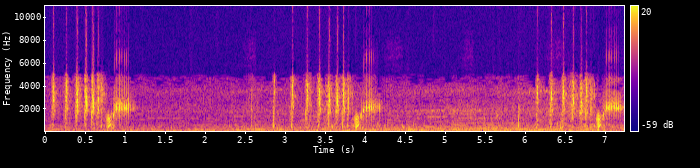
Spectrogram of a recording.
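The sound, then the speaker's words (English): A male ruddy duck's breeding-season call, heard three times: a quick run of dry, accelerating ticks ending in a short croaking belch, like a small outboard motor sputtering as it tries to start. It is clear, with no voices. “The ruddy duck is generally quiet, except in breeding season, when you'll hear this small outboard motor trying to start up sound from the male.”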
